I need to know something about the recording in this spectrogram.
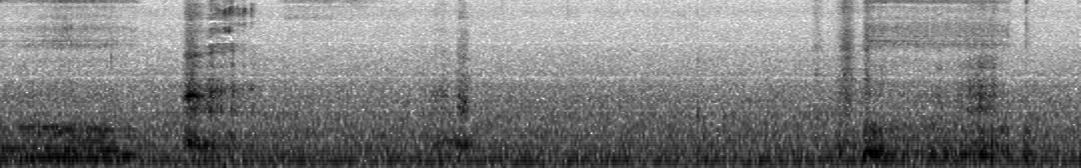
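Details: A small Maltese dog sleeping in a shared bed snores loudly: rough, snorting breaths recur every few seconds over a noisy background.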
